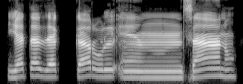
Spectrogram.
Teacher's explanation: یوم یتذکر الانسان ما سعی، یوم یوم یہاں پہ واو لین ہے، یوم یتذکر الانسان، یتذکر الانسان، نون پر اخفا کرتے ہوئے سین کو کھینچ کے پڑھنا ہے۔ انسان ما سعی، ما میم کو بھی ایک سیکنڈ تک کھینچنا ہے، سعی عین کو بھی کھینچنا ہے، ما سعی۔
